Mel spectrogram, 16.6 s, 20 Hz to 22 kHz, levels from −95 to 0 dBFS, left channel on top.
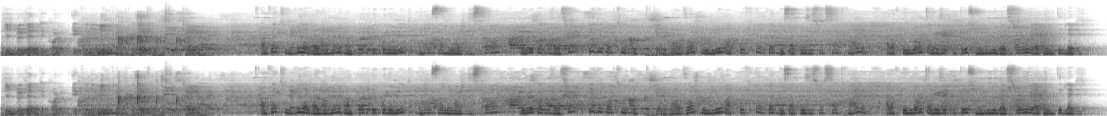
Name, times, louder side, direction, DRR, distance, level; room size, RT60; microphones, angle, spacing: voice 1, 0.0-3.0 9.7-10.0, equal, 5° right, -4 dB, 3.8 m, -32 dB
sound 1, 1.1-15.7, right 2 dB, 60° right, 3.4 m, -34 dB
voice 2, 3.9-9.6 10.0-16.4, right 2 dB, 35° right, 4 dB, 0.6 m, -29 dB
19.5 x 14.5 x 2.6 m, 1.0 s
head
